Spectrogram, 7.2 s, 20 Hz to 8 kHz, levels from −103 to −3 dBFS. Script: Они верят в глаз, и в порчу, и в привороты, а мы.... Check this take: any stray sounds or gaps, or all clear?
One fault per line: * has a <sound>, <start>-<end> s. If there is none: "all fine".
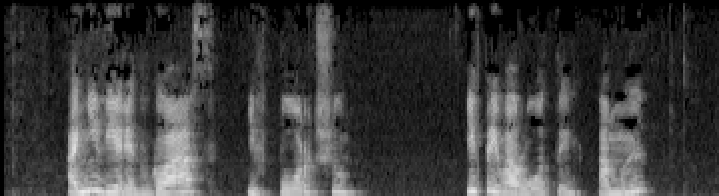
all fine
